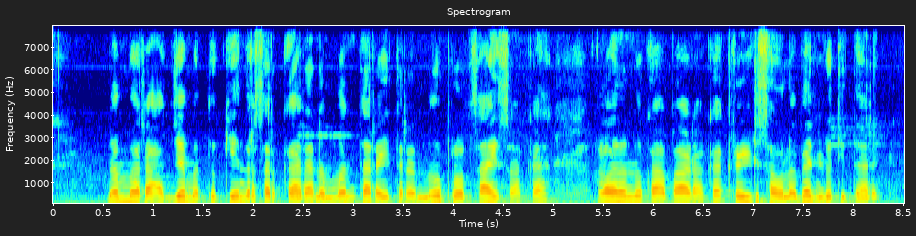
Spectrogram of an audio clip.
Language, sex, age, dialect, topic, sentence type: Kannada, male, 25-30, Central, agriculture, statement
